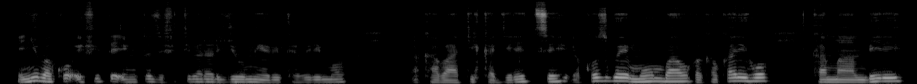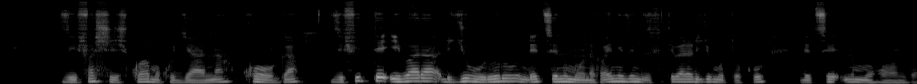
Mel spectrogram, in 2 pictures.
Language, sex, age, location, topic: Kinyarwanda, male, 18-24, Nyagatare, finance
